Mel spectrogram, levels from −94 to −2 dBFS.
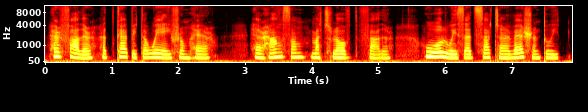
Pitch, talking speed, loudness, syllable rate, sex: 205 Hz, 150 wpm, -18 LUFS, 4.7 syllables/s, female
